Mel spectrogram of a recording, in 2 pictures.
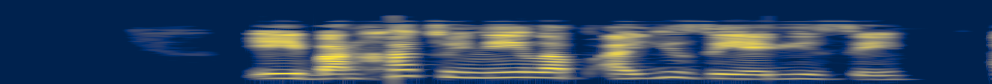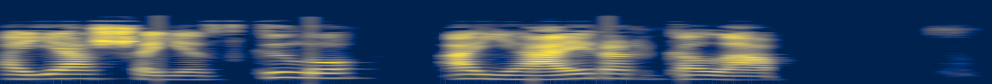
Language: Abkhazian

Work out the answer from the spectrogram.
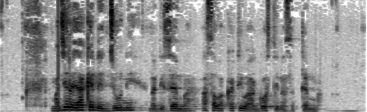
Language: Swahili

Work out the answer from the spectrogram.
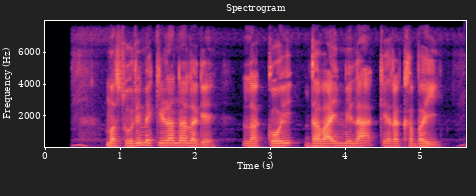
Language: Magahi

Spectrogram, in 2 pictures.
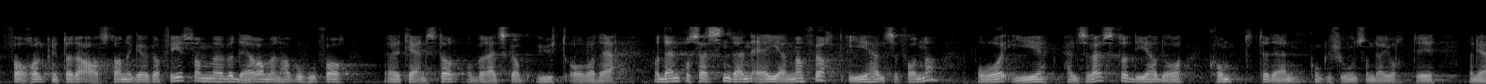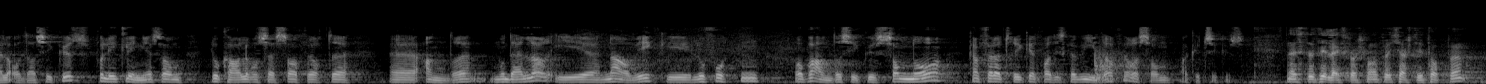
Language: Norwegian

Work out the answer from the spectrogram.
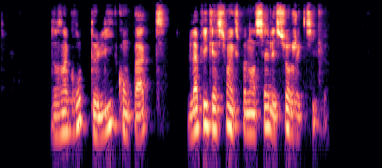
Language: French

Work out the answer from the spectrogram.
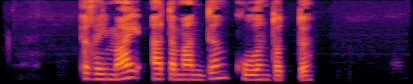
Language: Bashkir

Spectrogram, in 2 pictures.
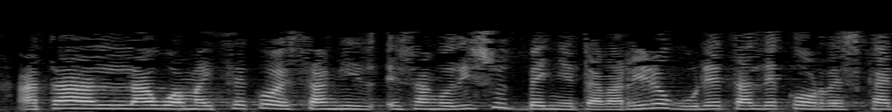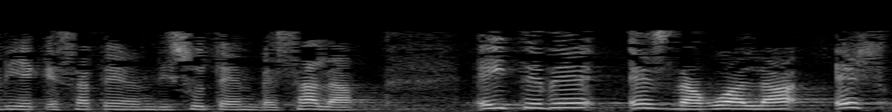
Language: Basque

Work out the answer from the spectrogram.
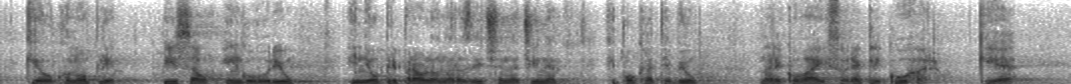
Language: Slovenian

